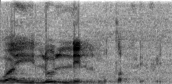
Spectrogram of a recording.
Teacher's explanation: Wailun, wai maknanya maklin, lun nun tanwin bertemu dengan lam, idgham bila gunnah, tidak dengung. Lun li, jangan dengung langsung lah, maknanya kena jelas, tidak dengung.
